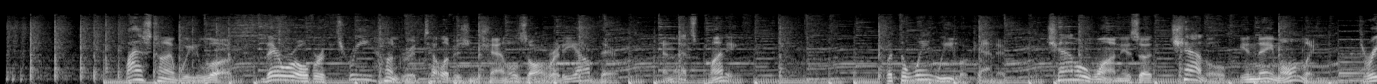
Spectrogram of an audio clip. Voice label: Promo

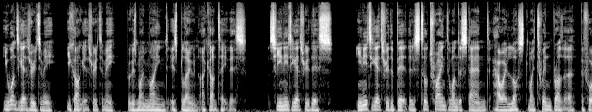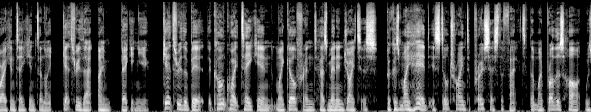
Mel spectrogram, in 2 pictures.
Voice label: Dramatic Monologue

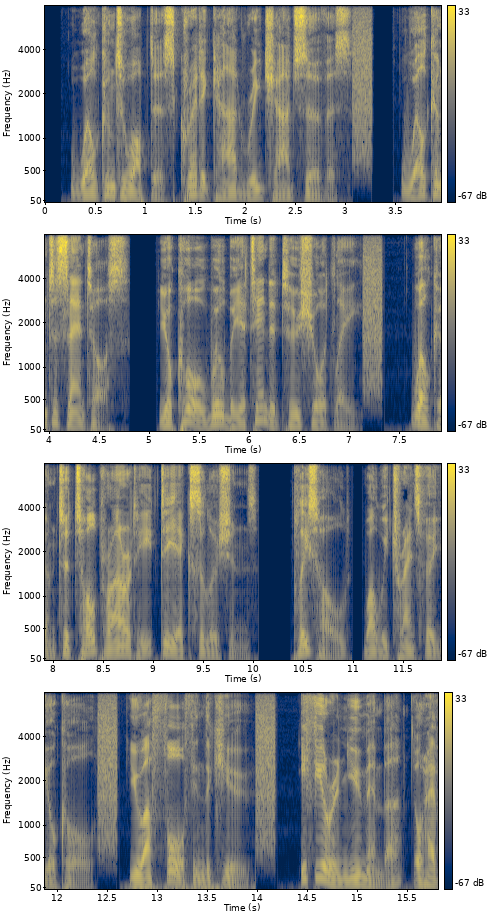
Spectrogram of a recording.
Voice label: Onhold

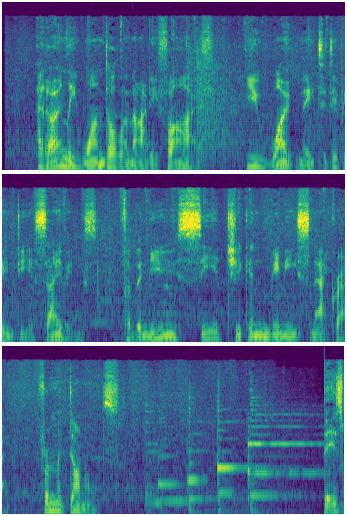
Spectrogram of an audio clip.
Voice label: undersell sample

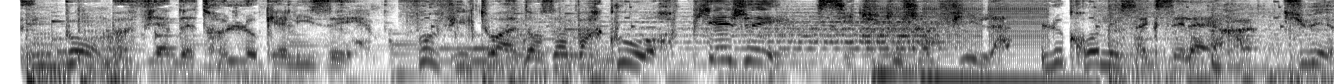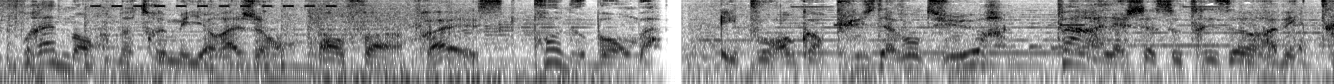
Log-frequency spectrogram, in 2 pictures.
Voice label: TV SPOT; Chrono Bomb

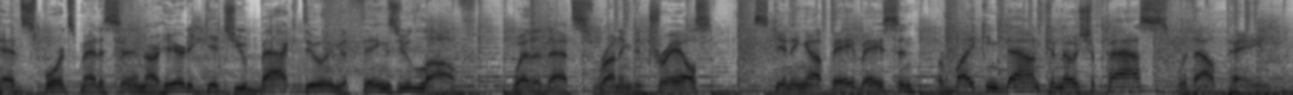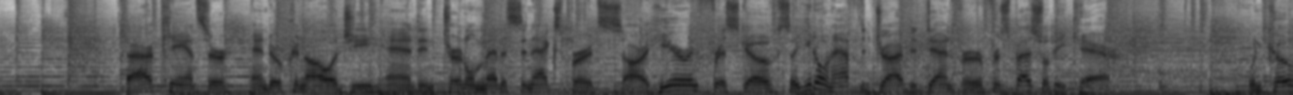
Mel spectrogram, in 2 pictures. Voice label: authoritative male voice over health; vail

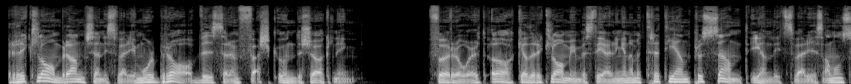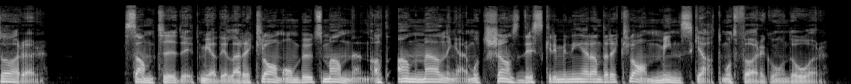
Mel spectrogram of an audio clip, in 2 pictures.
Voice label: Swedish News Anchor, male; Live Announcer; News Demo

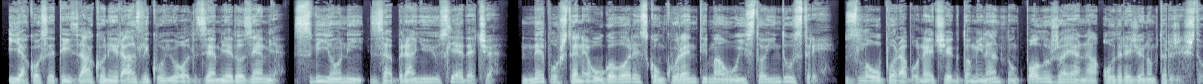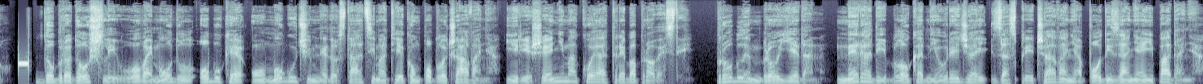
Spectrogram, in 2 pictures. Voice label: educational

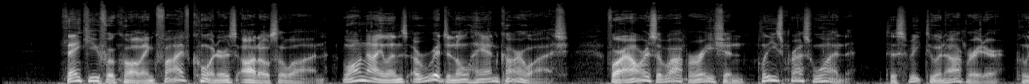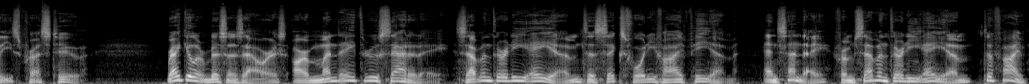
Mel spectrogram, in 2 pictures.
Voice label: salon phone system

